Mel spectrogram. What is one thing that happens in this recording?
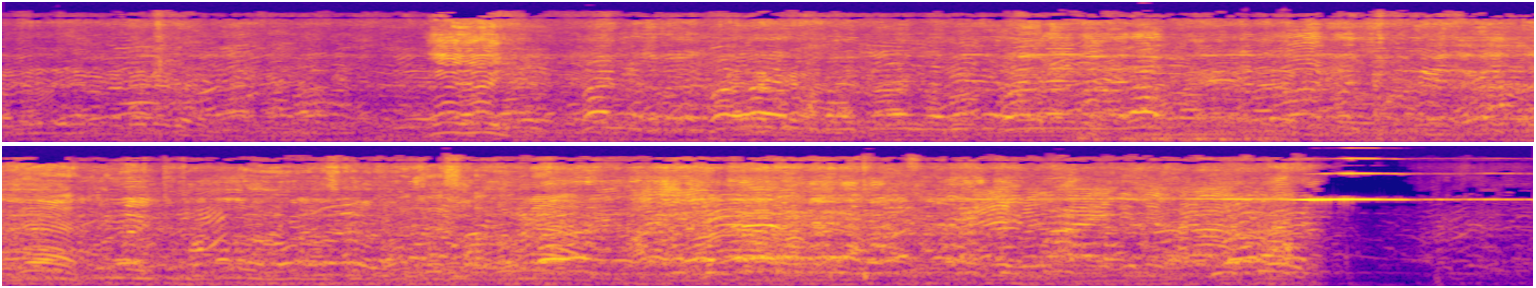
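A man speaks with animation through a loudspeaker, echoing outdoors.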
